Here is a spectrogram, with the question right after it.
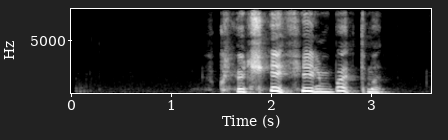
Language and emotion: Russian, positive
